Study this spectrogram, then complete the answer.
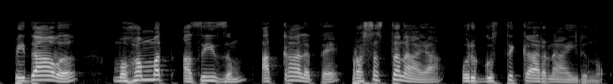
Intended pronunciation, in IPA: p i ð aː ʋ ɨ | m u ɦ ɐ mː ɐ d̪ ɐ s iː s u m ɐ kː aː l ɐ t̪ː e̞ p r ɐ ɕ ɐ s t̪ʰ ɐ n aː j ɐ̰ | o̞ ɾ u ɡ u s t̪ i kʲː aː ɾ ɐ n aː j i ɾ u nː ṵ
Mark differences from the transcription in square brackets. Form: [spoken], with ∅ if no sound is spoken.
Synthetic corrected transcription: p i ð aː ʋ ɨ | m u ɦ ɐ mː ɐ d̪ ɐ s iː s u m ɐ kː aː l ɐ t̪ː e̞ p r ɐ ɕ ɐ s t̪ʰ ɐ n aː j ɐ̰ | o̞ ɾ u ɡ u s t̪ i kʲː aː ɾ ɐ n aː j i ɾ u nː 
